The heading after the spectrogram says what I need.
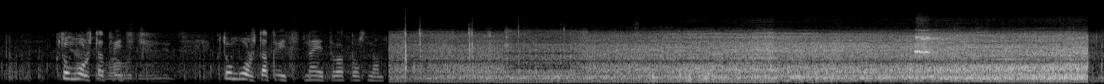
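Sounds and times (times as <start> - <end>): truck engine and tyre noise: 3.9 - 11.0.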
